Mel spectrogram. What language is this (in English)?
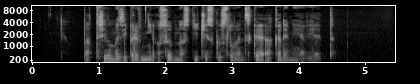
Czech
